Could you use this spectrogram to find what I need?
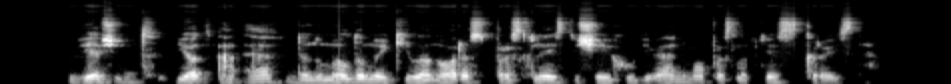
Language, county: Lithuanian, Vilnius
